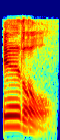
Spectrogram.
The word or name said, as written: it'll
